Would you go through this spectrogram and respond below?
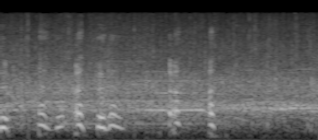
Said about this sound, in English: I don't know where the applause button is, but I think it's... Oh, right here.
